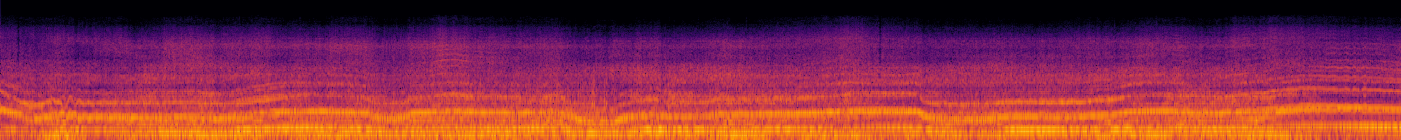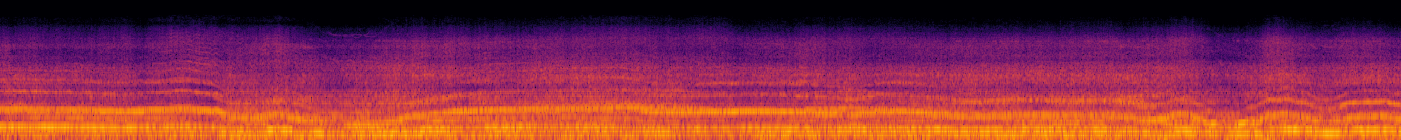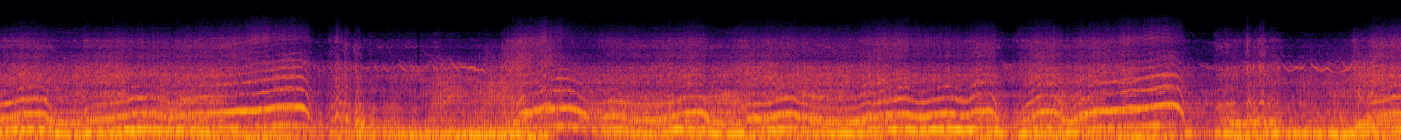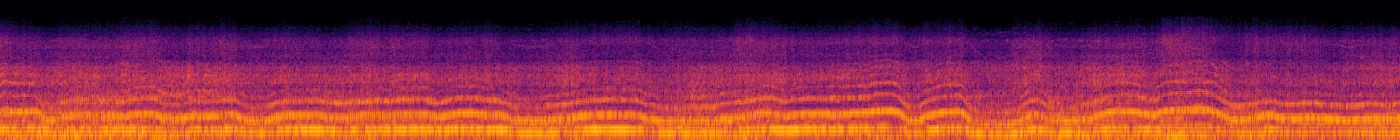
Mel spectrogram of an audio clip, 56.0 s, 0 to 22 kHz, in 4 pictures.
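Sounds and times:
drone motors whining: 0.0 - 56.0
low rushing noise: 28.7 - 36.2.

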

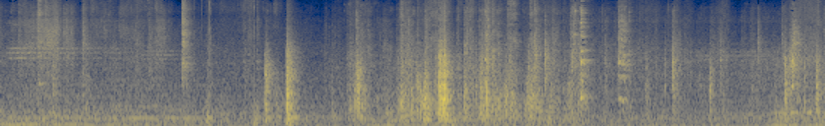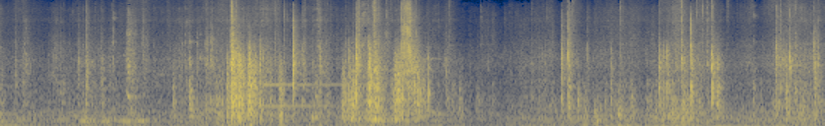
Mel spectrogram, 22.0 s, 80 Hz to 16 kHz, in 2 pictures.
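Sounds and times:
hard parts clicking and clattering: 12.2 - 17.2.

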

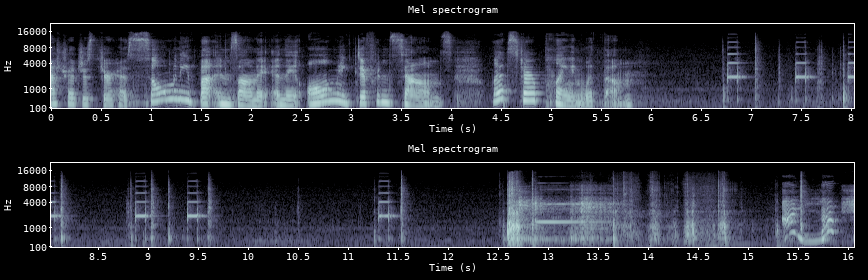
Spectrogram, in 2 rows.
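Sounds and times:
electronic cash register sound: 12.6 - 14.0.

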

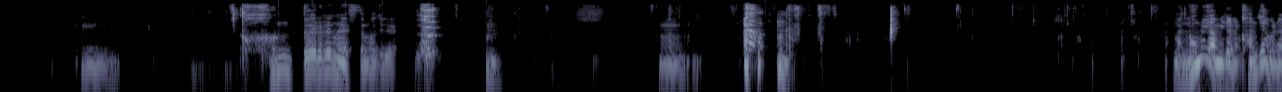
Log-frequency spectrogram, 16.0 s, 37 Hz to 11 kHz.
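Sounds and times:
chewing: 9.8 - 14.6.

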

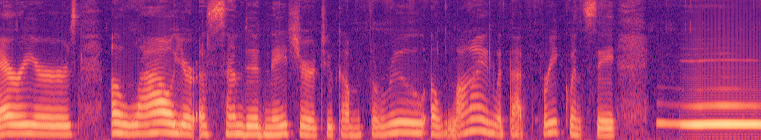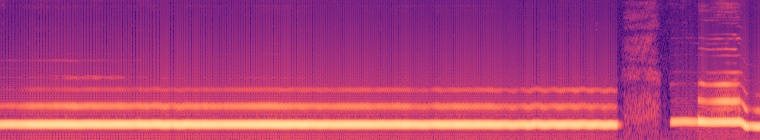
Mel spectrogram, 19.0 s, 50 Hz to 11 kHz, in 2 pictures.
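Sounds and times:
woman singing long vowel: 0.0 - 17.3, 17.9 - 19.0
woman breathing: 1.0 - 1.4, 7.7 - 8.2, 17.3 - 17.9.

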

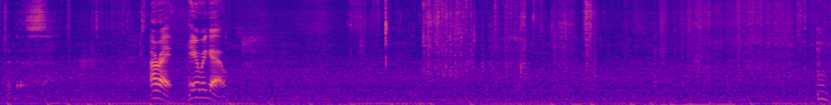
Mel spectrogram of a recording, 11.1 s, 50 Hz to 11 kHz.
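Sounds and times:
low steady hum: 0.0 - 11.0
person chewing crunchy food: 5.0 - 8.3.

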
